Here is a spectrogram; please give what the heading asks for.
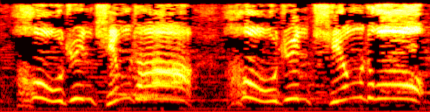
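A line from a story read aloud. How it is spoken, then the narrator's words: Loud shout. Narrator (Chinese): 李典……大声叫道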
